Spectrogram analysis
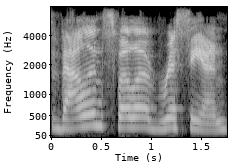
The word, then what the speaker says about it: Valenzuela-Ruesgen: Yeah, so it's Valenzuela-Ruesgen. So I married Spanish and German together.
